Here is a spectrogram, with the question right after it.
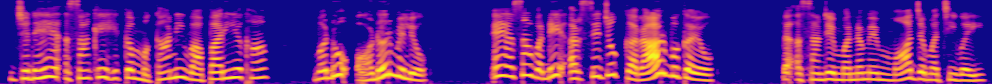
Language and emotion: Sindhi, happy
